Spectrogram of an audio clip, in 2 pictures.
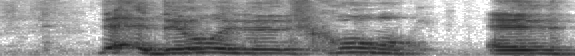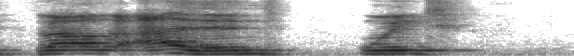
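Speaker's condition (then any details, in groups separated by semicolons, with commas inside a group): Cerebral palsy; speaks without device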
